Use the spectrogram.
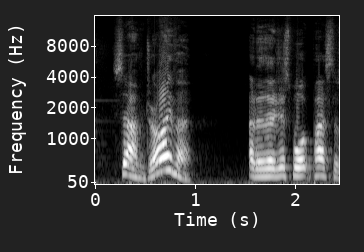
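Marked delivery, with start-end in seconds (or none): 0.2-1.0 exhausted, worn-out, spent voice. Retelling a greeting from a runner who had just finished the race: imitating Adam Jonesio, exhausted. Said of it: "completely knackered".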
